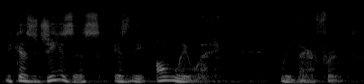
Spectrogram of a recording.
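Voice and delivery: ordinary talk, nothing marked

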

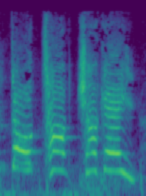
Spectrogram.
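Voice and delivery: very high, hammed-up scolding; mock yell at a misbehaving mascot; strained, high-pitched host imitation.

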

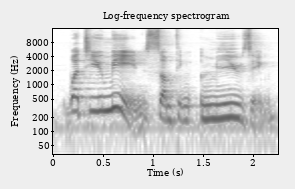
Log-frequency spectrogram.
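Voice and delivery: sharp, high, annoyed retort; sulky irritation; irritable. A narrator's reading. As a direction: snap back at the teacher. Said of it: "he said irritably".

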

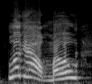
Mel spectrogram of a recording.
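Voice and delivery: high, loud warning shout; panicked commentator cry; mock panicked yell. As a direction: yell the warning like a frantic announcer. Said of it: "Jerry Lawler just goes".

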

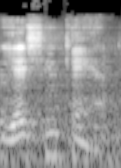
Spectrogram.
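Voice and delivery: usual speaking voice

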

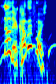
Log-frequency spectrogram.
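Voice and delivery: mock-frightened country pleading; panicky Czechoslovakia. Quarrel of two voiced countries.

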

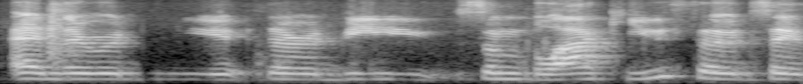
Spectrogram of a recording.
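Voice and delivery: normal talking voice

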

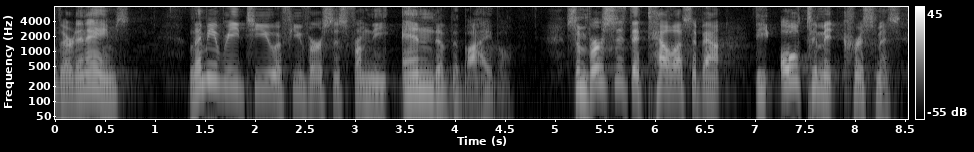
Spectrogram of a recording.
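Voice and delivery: ordinary talk, nothing marked

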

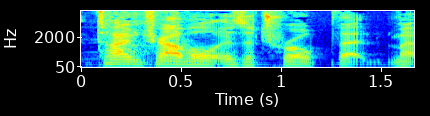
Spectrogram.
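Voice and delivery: ordinary talk

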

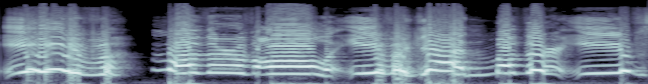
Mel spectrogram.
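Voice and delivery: high, loud, drawn-out wail; stammering sobs. A narrator's reading. Tortured witch giving up the name, sobbing. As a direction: sob each word out slowly at full pitch. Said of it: "stammered Lena Felt, sobbing".

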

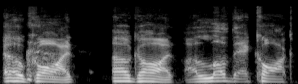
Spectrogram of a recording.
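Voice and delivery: high mock New England accent; New England girlfriend. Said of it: "Salem, New Hampshire".

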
